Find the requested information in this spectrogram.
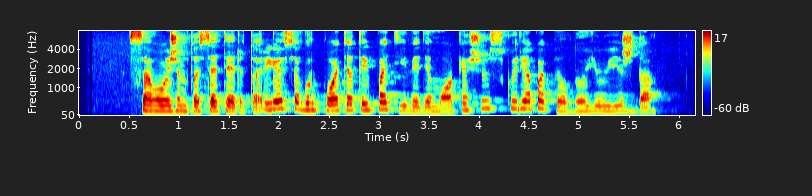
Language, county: Lithuanian, Kaunas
